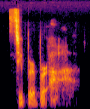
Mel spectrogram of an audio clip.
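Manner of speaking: muttered under the breath. Voicing a character smiling into a closet after others leave: muttered under the breath. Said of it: "Under my breath".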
